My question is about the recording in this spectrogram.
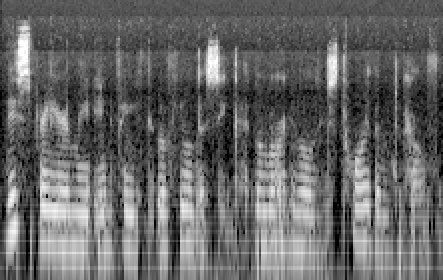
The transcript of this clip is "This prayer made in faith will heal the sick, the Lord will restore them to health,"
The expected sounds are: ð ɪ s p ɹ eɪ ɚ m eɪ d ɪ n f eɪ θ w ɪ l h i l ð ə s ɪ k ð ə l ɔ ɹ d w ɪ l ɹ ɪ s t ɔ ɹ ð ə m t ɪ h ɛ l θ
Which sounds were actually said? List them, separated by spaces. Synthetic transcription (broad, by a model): ð ɪ s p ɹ eɪ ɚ m eɪ d ɪ n f eɪ θ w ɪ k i l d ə s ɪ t ð ə l ɔ ɹ d w ɪ l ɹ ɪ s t ɔ ɹ ð ə m t ɪ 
